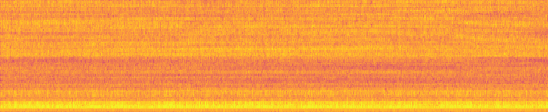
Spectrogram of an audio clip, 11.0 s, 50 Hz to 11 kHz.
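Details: Acer Predator G9 (593) laptop after 9–12 months of use, internal speakers: faint constant buzz with fixed mid-pitched hum and hiss when system heats up, also in BIOS or file copies; owner guesses southbridge-area interference; 3.5mm output works clean.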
